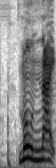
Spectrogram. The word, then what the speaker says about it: Moon Knight: like moonlight i've seen moonlight for sure am i saying it right moon knight excuse me like moon knight i was like i've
